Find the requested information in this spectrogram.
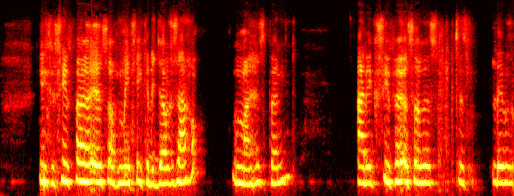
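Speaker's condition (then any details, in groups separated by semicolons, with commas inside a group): Down syndrome; learned to speak by copying younger sister Susie, second top grade and b in French speaking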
